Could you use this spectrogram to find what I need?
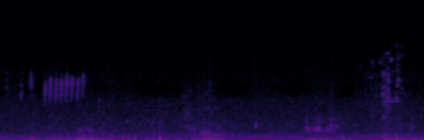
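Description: A horse's hooves clop on the ground.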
